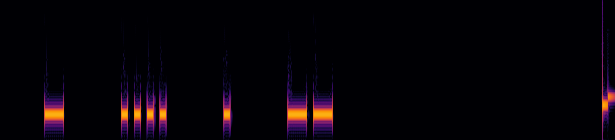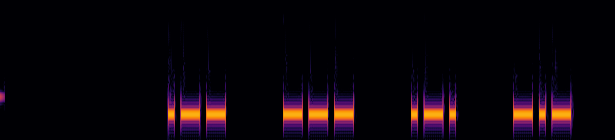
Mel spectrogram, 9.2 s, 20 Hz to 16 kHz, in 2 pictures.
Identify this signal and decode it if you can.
Morse code, heard as a keyed tone, about 25 wpm, spaced as for 14 wpm, 700 Hz. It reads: THEM WORK
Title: 3x Character Spacing - Top 200 Words - 25wpm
